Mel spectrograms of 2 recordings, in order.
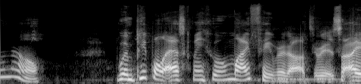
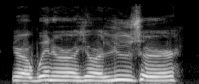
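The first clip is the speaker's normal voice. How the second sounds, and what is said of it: Imitates another person's voice. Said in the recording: “my Trump imitation.”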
